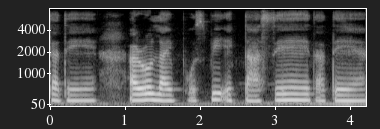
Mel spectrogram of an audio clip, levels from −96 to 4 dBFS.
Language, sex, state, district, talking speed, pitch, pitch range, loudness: Nagamese, female, Nagaland, Kohima, 115 wpm, 180 Hz, 175-190 Hz, -18 LUFS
